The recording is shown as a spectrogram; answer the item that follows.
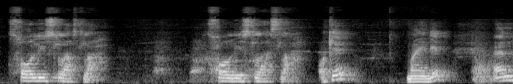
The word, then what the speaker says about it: Rolihlahla: Okay, so first of all, his middle name, Mandela's middle name, is not pronounced Rolihlahla. It's pronounced Rolihlahla.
